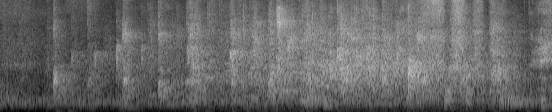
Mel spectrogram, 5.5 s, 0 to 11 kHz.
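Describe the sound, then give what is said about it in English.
An audience breaks into applause for a man's wife of 35 years, a dense, steady patter of many hands clapping that rises slightly and holds for several seconds, with a few faint voices mixed underneath. “You should get applause for putting up with me for 35 years.”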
